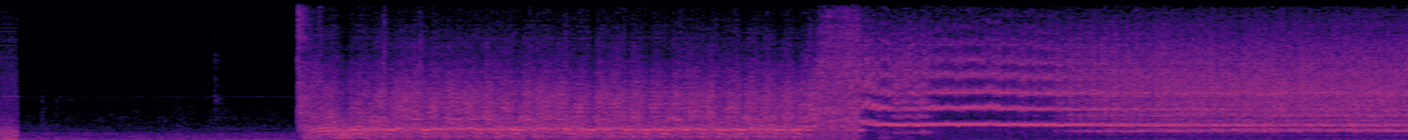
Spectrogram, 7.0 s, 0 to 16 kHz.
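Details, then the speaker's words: Cold Bullnose Ford V8, fresh EFI-to-carb swap, first start on starting fluid, running off a small tank with 2-stroke gas, likely too cold for the choke: engine catches and runs under a loud steady high squeal from the worn alternator belt slipping badly. "You'll have to excuse the alternator belt. It's kind of due for replacement."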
